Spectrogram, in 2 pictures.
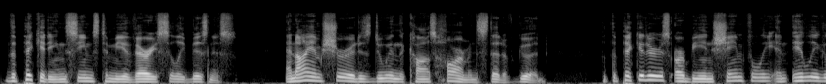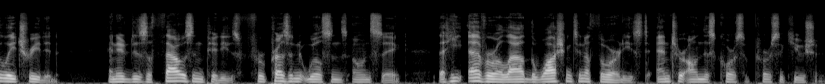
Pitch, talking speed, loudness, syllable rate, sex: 130 Hz, 205 wpm, -20 LUFS, 6.4 syllables/s, male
